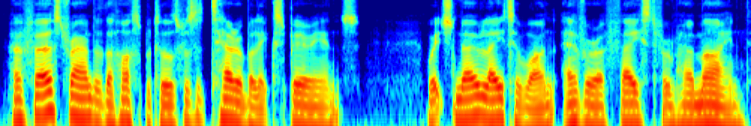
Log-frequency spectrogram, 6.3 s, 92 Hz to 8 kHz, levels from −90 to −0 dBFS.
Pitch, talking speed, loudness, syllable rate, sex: 105 Hz, 180 wpm, -17 LUFS, 5.7 syllables/s, male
